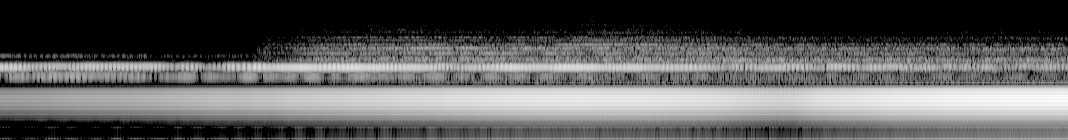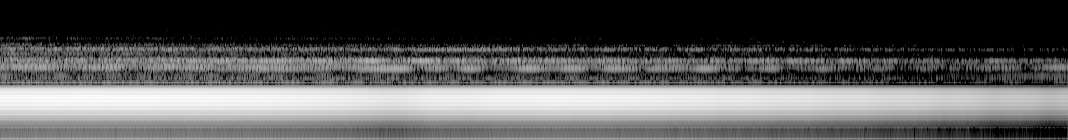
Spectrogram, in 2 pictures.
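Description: A synthesizer plays a steady droning tone that swells and grows richer.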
